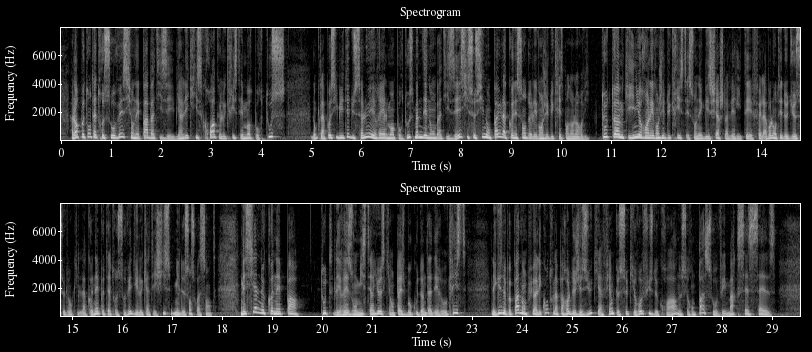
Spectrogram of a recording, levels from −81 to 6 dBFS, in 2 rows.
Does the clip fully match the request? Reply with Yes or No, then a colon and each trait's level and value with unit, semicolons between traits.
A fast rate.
Yes: fast, 245 wpm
